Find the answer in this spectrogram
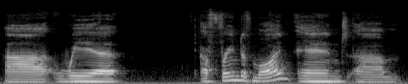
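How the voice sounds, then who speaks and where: A man's voice: mid-range voice, animated, extremely slow. A man with a New Zealand accent giving casual, slangy commentary on a live game as he chats to viewers. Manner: laid-back, slangy, chatting to viewers. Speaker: chess streamer.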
